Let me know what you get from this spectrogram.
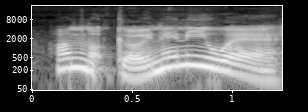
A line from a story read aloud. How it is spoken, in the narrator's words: shrieked Natalia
